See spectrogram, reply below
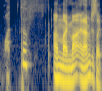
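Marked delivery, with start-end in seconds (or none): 0.1-0.9 sudden high-pitched shocked cry; shocked what the. Retold or imitated. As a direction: pitch jumps way up in disbelief. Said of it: "I'm like".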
